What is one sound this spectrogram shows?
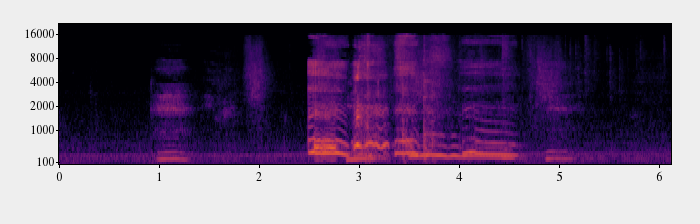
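A toddler squeals and babbles happily, close by.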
